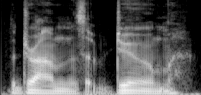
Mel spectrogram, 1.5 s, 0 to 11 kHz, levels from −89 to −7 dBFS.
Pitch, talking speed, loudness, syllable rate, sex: 80 Hz, 160 wpm, -17 LUFS, 3.3 syllables/s, male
